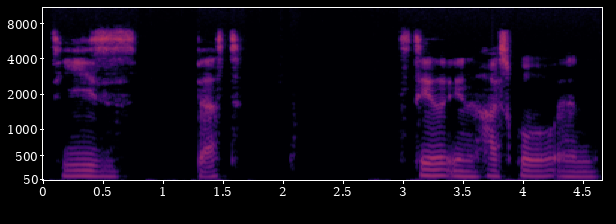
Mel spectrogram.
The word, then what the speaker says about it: ZZZZ Best: The pronounce is Z's best.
